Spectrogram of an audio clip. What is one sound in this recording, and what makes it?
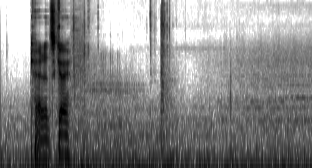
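A door handle clicks.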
